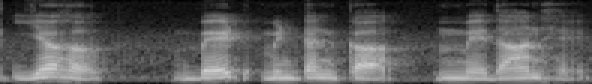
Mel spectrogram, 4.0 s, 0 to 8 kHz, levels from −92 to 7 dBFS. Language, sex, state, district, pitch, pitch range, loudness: Hindi, male, Uttar Pradesh, Hamirpur, 120 Hz, 115-125 Hz, -20 LUFS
